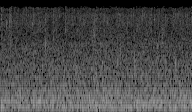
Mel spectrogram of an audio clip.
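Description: heavy rain pouring down

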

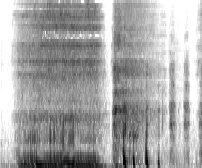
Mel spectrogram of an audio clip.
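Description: snoring

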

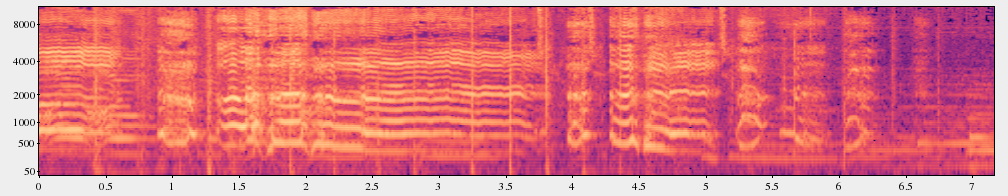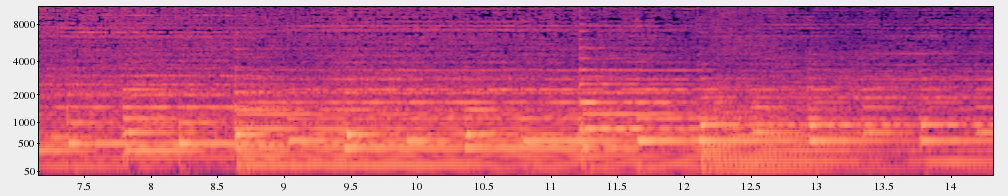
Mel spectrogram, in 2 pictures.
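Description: child crying

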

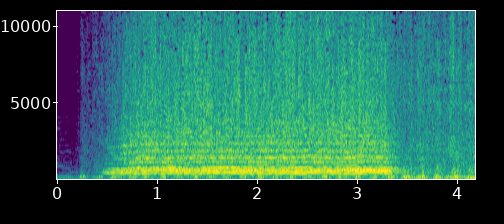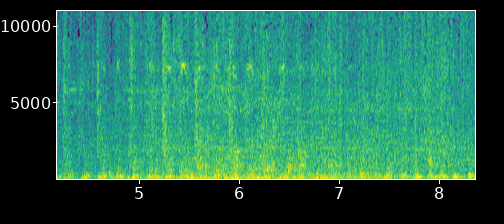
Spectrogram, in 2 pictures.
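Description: train running on rails

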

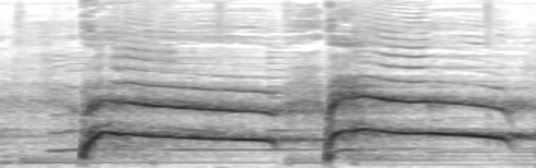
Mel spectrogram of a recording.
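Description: dog howling

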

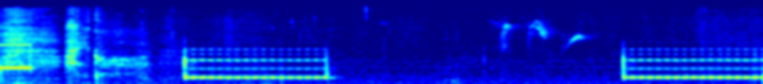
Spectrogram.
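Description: telephone ringing

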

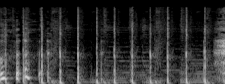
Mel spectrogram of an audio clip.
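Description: hands clapping

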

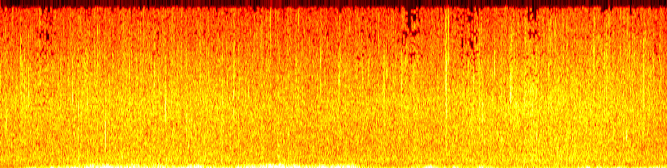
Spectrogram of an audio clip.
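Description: rain falling outdoors

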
